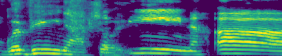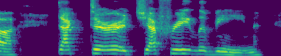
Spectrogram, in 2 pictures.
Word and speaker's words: Levine: Did I pronounce that correctly? Levine, actually.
